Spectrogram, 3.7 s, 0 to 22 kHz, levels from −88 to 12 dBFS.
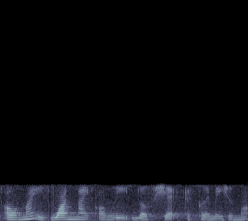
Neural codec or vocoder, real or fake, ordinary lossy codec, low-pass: none; real; none; 3.6 kHz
